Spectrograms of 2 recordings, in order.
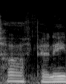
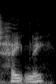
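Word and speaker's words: ha'penny: another hate me remember it was never pronounced half penny no one ever said that it's always hate me 1935 so that would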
